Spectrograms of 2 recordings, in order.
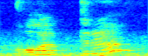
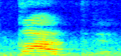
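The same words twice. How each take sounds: First: QUATRE with a rounded aw vowel, kawtre; mispronounced quatre. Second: QUATRE with open ah, katr; correct French quatre. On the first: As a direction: say QUATRE wrongly as KAW-truh, questioning rise. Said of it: "It is not quatre". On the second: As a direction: say QUATRE as KA-truh, falling close. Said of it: "It is quatre". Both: Shown as a demonstration.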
